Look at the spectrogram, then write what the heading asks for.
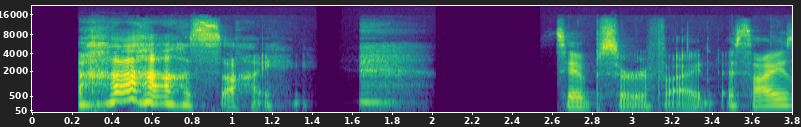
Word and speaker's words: Asahi: He's pronounced like Asai.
